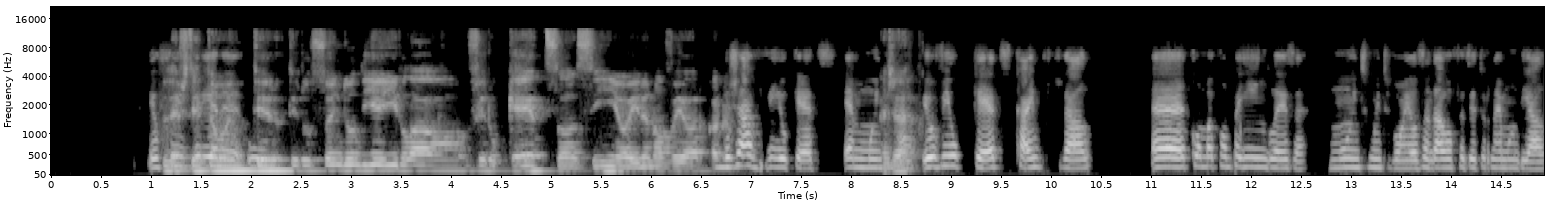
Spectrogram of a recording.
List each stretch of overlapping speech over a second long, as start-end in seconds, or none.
1.1-2.3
